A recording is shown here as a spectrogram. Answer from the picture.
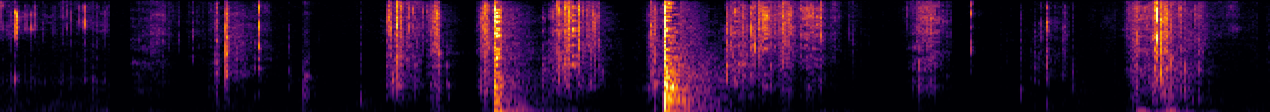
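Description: Dull thumps and papery crunches from a parchment-lined cake mould being handled and set down on a table, the two loudest about halfway through and another near the end.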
